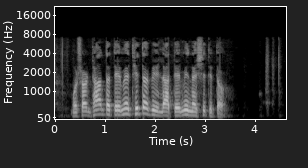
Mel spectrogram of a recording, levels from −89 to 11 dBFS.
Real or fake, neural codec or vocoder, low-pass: real; none; 7.2 kHz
